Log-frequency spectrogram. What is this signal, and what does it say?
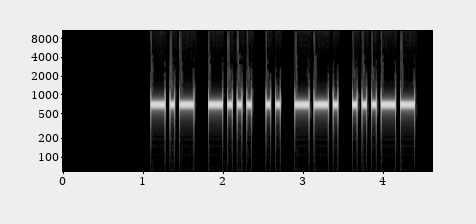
Morse code, heard as a keyed tone, about 20 wpm, 700 Hz. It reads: KBIG3
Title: Code Groups - 5 Letter:Numbers - 20wpm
